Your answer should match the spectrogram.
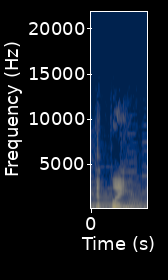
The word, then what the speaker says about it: Debussy: ¿Cómo se dice Debussy? – Debussy.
